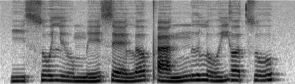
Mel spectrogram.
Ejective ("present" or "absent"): present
